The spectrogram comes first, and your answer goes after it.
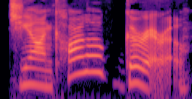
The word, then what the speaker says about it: Giancarlo Guerrero: I'm and I have my colleague Grace Holm with me today and we are interviewing Gian Carlo Guerrero. Did I pronounce that correctly?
